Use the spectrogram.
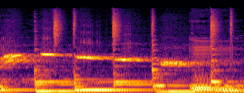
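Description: A short whistled tune moves in stepped notes over a steady, low musical backing, with rhythmic percussive ticks marking the beat. Moderately loud, no talking.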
